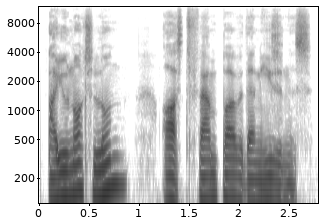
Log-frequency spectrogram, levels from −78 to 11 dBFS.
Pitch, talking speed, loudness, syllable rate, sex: 110 Hz, 170 wpm, -18 LUFS, 7.1 syllables/s, male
